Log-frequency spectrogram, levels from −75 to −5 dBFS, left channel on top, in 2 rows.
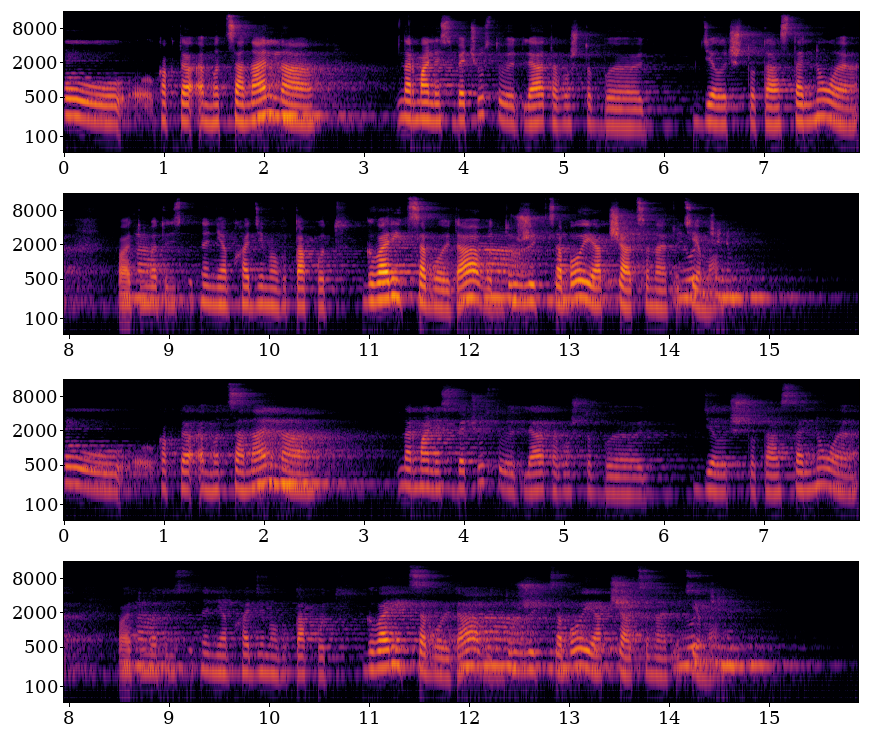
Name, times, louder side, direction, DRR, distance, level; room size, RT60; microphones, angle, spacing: voice 1, 0.0-2.5 3.3-5.8 6.3-14.5, left 5 dB, 60° left, 9 dB, 0.4 m, -31 dB
voice 2, 1.9-2.3 8.5-9.0 11.9-12.5 12.8-13.1 14.0-14.7, left 2 dB, 40° left, 4 dB, 1.2 m, -35 dB
16.0 x 9.0 x 6.5 m, 2.3 s
head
